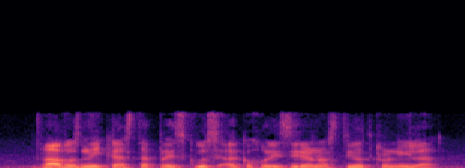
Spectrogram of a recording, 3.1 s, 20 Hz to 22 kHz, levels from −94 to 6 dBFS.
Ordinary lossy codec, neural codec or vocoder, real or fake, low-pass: MP3, 64 kbps; codec, 16 kHz, 6 kbps, DAC; fake; 7.2 kHz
